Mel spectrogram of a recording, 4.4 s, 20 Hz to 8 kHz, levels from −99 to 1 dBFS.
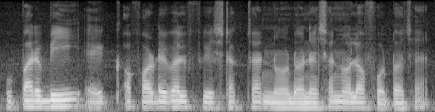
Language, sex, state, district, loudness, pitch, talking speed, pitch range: Gujarati, male, Gujarat, Valsad, -17 LUFS, 105 Hz, 150 wpm, 100-110 Hz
